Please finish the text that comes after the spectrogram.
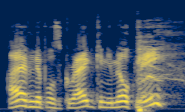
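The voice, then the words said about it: Imitates another person's voice. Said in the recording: “my Robert De Niro impression ... Don't I sound just like him?”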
